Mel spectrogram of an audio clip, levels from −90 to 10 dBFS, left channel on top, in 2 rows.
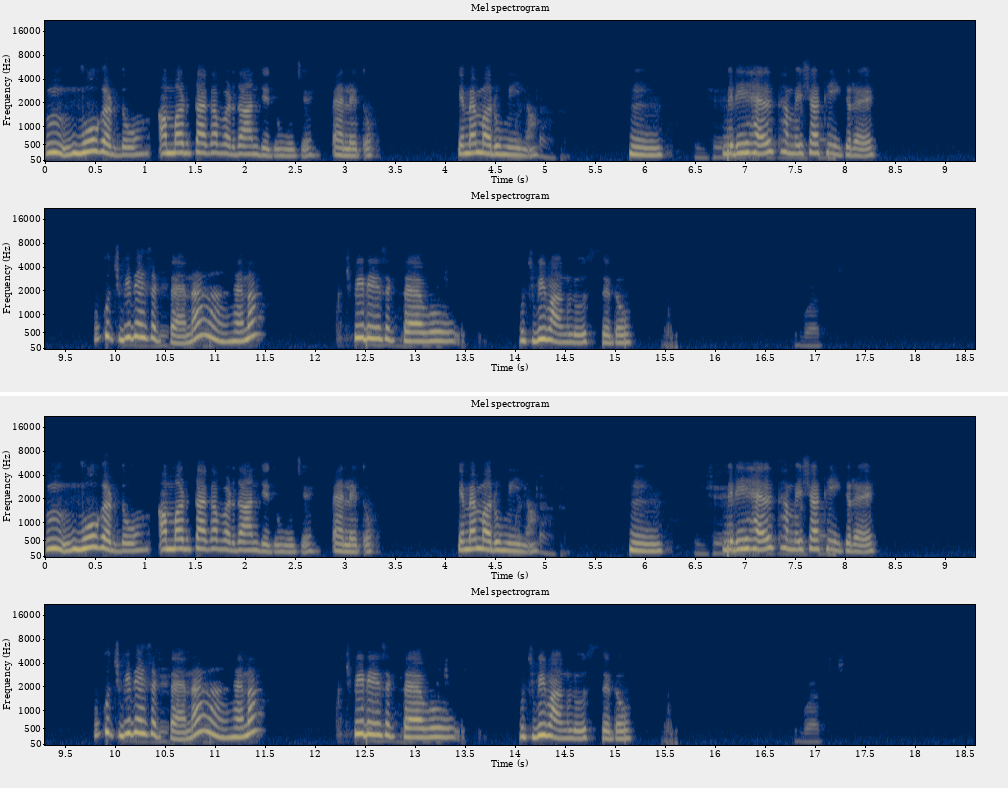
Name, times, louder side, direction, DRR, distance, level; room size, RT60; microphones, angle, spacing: voice 1, 0.0-3.3 4.1-4.9 5.8-6.2 6.8-8.3 9.9-11.5 12.4-13.4 14.0-15.2, right 1 dB, 5° right, 0.4 m, -25 dB
voice 2, 4.6-5.2 6.5-7.9 10.1-11.0 12.5-13.2 15.5-15.6 16.8-17.3, right 1 dB, 55° right, 6.4 m, -52 dB
open air
head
